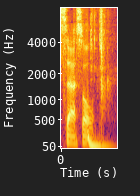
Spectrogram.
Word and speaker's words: Cecil: I know it's Cecil.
